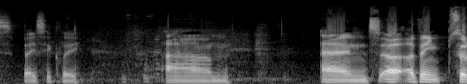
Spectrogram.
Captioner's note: laughter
